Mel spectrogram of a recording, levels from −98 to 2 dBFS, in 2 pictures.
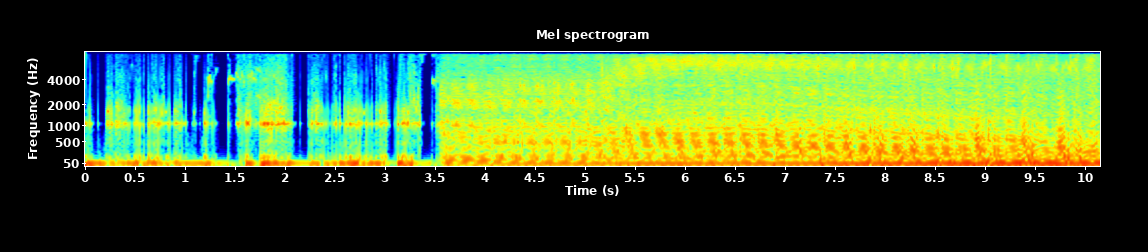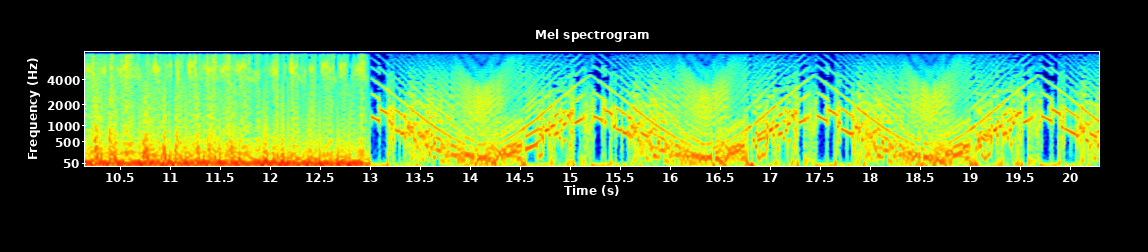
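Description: Throughout the 20-second clip of sounds, everything runs slow and sits low: the wrong sample rate stretches time to about 0.73 of normal speed and drops pitch by about 5.5 semitones. Audio stored at one rate is being clocked out at a slower one with no conversion, a ratio that fits 22 kHz material played at 16 kHz. What separates this from a deliberate pitch shift or time-stretch is that speed and pitch fall together, by the same ratio, with no processing artefacts.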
